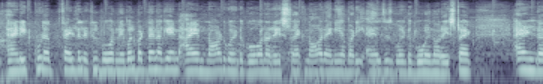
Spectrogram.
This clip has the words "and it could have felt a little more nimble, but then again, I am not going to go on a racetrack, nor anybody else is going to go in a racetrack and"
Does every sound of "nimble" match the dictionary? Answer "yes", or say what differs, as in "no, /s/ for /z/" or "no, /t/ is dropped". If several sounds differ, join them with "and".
no, /m/ is dropped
